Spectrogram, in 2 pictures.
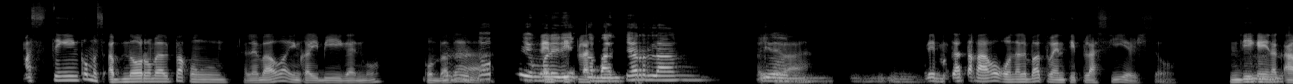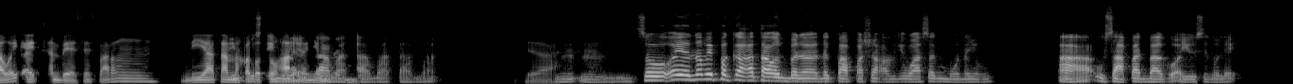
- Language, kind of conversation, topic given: Filipino, unstructured, Paano mo nilulutas ang mga tampuhan ninyo ng kaibigan mo?
- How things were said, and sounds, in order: in English: "banter"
